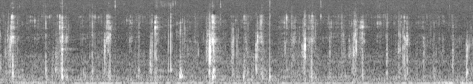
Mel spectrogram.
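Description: A person chewing a mouthful of pan-fried blin (Russian crepe): irregular soft clicks and smacks of the mouth, several a second.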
